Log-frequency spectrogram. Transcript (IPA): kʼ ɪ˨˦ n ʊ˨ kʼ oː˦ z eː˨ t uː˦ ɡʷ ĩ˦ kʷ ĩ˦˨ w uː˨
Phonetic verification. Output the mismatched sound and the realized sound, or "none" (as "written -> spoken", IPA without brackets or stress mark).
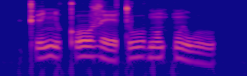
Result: n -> ɲ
